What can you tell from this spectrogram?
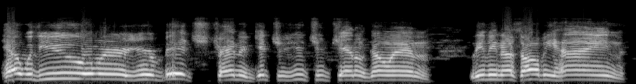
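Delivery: high, mock-angry put-on voice of the old crew; mock friends' voice. Friends brushing off the streamer, in a high mocking voice. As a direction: sneer it like a spurned friend. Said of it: "They're like".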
